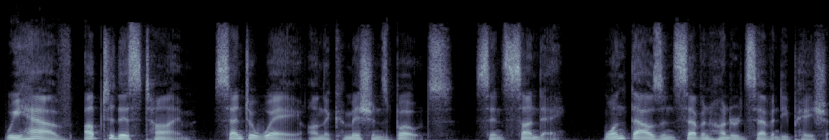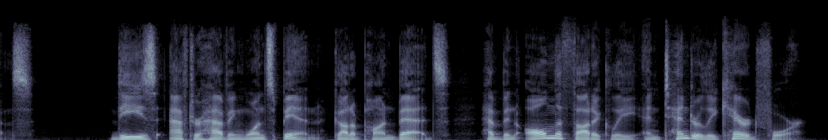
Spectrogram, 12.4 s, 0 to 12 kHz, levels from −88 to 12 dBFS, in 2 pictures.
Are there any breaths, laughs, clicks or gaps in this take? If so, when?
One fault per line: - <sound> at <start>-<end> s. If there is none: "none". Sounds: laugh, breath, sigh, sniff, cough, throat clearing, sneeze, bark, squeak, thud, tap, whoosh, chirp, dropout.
none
